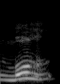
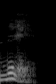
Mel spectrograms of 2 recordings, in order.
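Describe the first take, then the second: First: A gargled gh sound follows the vowel. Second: A rasping kh sound follows the vowel. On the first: "jangan mugh" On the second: "jangan mukh"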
